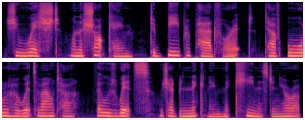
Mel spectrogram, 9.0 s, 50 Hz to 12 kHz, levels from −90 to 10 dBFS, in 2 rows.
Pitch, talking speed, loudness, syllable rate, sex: 175 Hz, 180 wpm, -20 LUFS, 4.6 syllables/s, female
